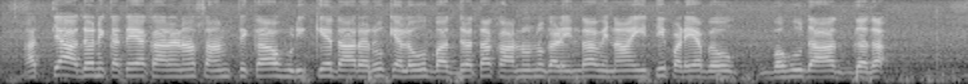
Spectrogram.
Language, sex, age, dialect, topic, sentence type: Kannada, male, 18-24, Central, banking, statement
